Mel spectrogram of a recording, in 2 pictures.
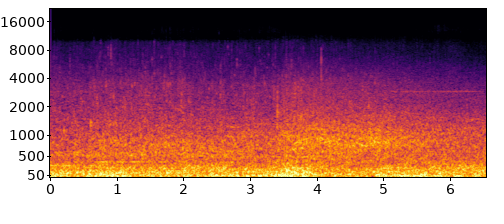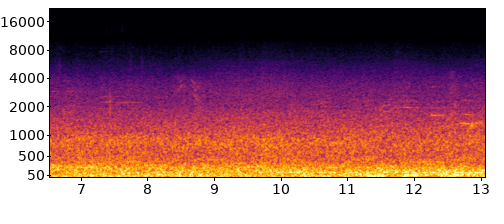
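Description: Water running and splashing steadily in a lava-rock fountain sculpture, with a steady low rumble beneath it.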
